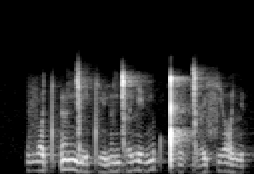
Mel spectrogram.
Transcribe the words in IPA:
vɔ˧tʲʔə̃ː˦ŋ͡ǀi˨ tʲɯ˨ jə̃˧ɡ͡ǀɵ˧lʲ ɛ˧ŋɵ˦p ǃʰɯ˨ɡ͡ǀə˞˧ sʲɔ˦˨lʲ

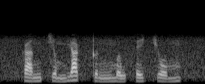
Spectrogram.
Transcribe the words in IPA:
ka˨˩˦ncə˨˩˨mja˦˥k̚ t̪ə˨˩˨ŋmə˨˩˨whe˧˥ co˨˩˦m

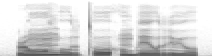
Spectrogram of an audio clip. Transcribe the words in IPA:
ɭõːŋuːr tʼohũbeːʊ̯ryʊ̯

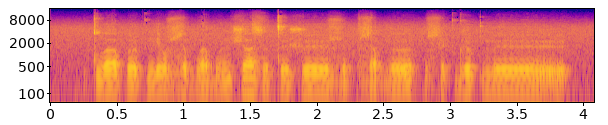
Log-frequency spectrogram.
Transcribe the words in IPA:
tʷɐːpɵːʈŋeo̯ ɮəbɐ bɐŋʃɐ zɵt̪øʃøː ɮøpɮɐbɵ | ɬəʈɖøʈ møː

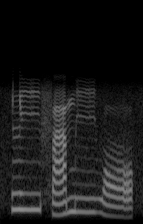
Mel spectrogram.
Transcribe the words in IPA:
liː˦fa˨˦ miː˦ βɔ˨

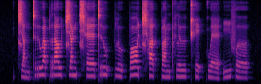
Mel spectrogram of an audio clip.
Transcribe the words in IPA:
t͡ɕa˨˩ntru˥˩a̯ pra˥˩wt͡ɕa˥˩ŋ t͡ɕʰɛː˧tru˥˩ʔ plu˨˩ʔpɔː˥˩ t͡ɕʰa˥˩t̚pa˧ŋpʰlɯː˧kʰe˦˥ʔ kwɛː˨˩ʔiː˦˥fɤː˧

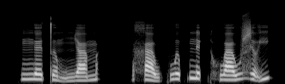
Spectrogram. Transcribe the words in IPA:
ŋɛ˧ t̪ə˧˩mɲa˨˦m | xa˧˩wkwə˦˥p̚nə˦˥t̚ hwa˨˦wzə̰˧˥j

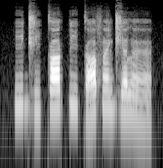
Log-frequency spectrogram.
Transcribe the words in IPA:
i˦d͡ʒi˧ka˦k͡pi˦˨ ka˨˦fɛ̃˦d͡ʒɛ˧lɛ̃˨

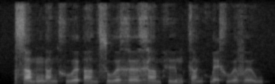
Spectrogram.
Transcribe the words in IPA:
za˨˦m ŋa̤˨˩ŋxu˧ə̯ ʔa̤˨˩n su˧ə̯ɣəː˧ ɣa̤˨˩mhɨ˨˦m ka̤˨˩ŋhwɛ̰˧˨xu˧˩ə̯ vəː˧˩˨w

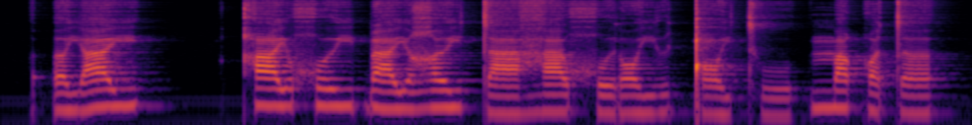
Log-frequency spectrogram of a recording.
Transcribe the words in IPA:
ʔɐ˨ja˥j | qʰa˦j χʷɨ˥jɓa˦jʁɘ˥j ta˩ɦa˨ χʷɨ˩ɾɔ˨j ɨ˦ǃɔ˨jtʰu˩ | ma˦qʷɘ˩tɐ˩

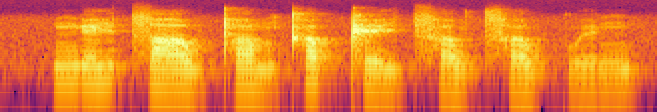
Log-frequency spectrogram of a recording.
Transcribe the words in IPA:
ŋe˧jt͡saː˨˩wt̪ʰɐ˨m kʰɐ˥p̚kʰe˨j t͡sʰɐ˨˩wt͡sʰɐ˨˧w kʷɪ˨˥ŋ

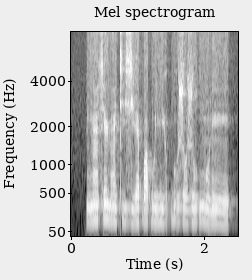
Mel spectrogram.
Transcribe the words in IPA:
ŋæ̃seɳæ̃tʲe zʲæɓɒɓu nʲoɓuzo zuŋ͡mõ ɾẽ

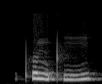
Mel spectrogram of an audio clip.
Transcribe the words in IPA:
pʰʊ˥˩ŋpʰi˧˥

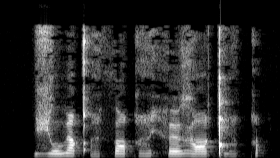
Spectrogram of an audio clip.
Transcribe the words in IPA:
ʑoβeqʼe̤ θɔqi̤ hœ ɣɑǃi̤q

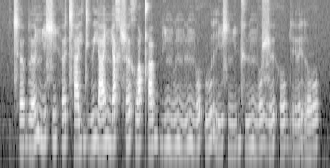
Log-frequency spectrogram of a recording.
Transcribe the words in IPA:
t͡sʰœ˩˧blœ˩˥ ɲi˩˥ɬi˩˥hœ˩˥t͡sʰa˩˧j dʱʉ˩˧ja˩˧ ɲa˩˥xɬœ˩˥xo˩˧qʰʉ˩˧b ɓi˩˧ɲu˩˧ ɲʉ˩˧ ɲo˩˥hu˩˥ ri˩˧ɬɲi˩˧bxʉ˩˧ ɲo˩˧ ɮʏ˩˥ho˩˧brʏ˩˧ro˩˧

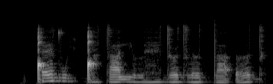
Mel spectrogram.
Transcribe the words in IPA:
ǃɛd wi̤ɡ͡ǃa̤ tamʲo lɛ̤ də˞d lədd̪a ʔəd

